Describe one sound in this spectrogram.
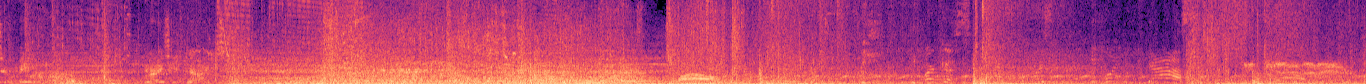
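An explosion bursts with a loud roar and crackling sparks.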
